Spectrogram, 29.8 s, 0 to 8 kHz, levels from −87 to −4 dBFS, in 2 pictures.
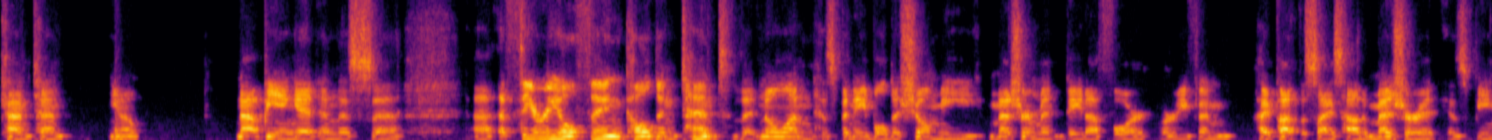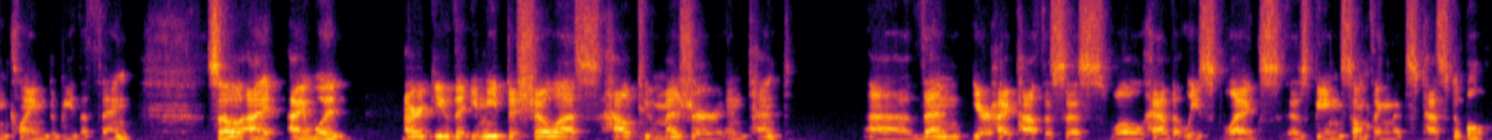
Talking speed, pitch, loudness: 140 wpm, 135 Hz, -18 LUFS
